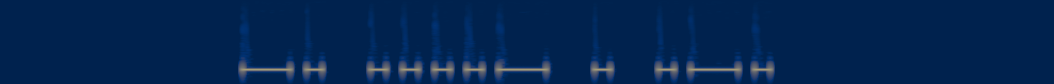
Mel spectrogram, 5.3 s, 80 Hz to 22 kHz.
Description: Morse code, heard as a keyed tone, about 15 wpm, 700 Hz. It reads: N4ER
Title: USA Call Signs - 4 Characters - 15wpm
